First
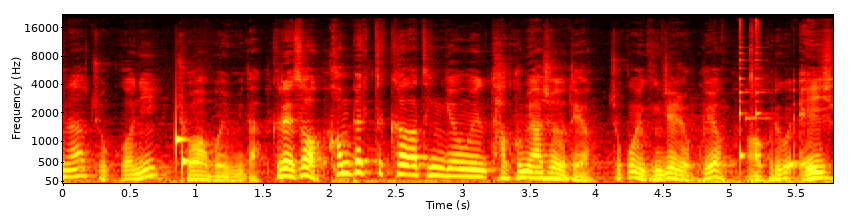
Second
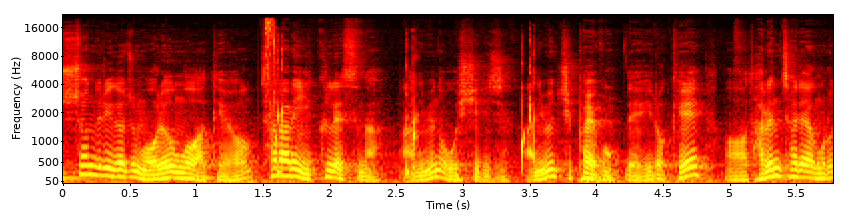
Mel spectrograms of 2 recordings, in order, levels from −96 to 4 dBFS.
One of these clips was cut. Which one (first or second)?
second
